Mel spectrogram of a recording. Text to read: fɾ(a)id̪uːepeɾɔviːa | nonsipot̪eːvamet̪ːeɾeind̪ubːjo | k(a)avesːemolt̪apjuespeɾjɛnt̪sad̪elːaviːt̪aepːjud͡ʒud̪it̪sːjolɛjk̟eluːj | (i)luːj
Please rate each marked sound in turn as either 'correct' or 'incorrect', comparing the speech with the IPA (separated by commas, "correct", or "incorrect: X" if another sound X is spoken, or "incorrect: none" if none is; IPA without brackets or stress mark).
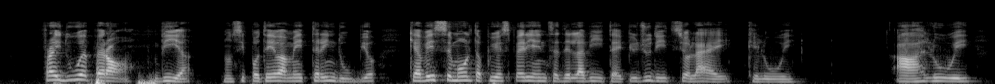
correct, incorrect: e, incorrect: a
